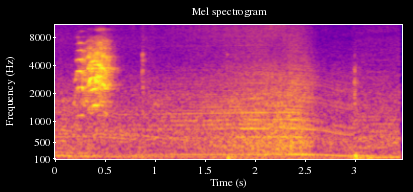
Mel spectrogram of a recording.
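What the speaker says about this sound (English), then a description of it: "You can hear the Japanese red-breasted fighting eagle squawking in the background there" A sharp, high bird squawk, called a Japanese red-breasted fighting eagle, rings out briefly early on over the steady drone of race cars in a Suzuka round of a racing game, followed by a faint thump.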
